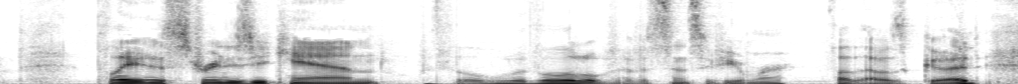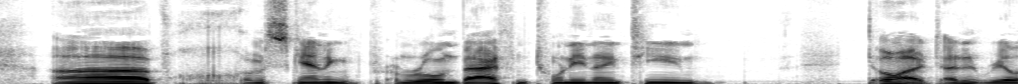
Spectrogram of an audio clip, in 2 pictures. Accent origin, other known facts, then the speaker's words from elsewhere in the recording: New Zealand; As a Kiwi, I can vouch that Campion really got the essence of New Zealand.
